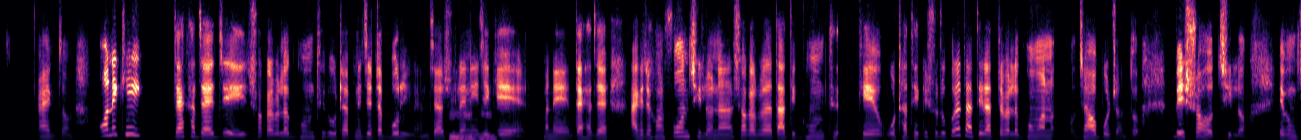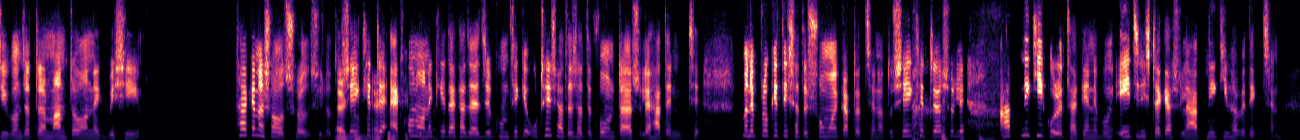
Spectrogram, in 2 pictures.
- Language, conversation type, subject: Bengali, podcast, তোমার ফোন জীবনকে কীভাবে বদলে দিয়েছে বলো তো?
- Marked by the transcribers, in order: "তাড়াতাড়ি" said as "তারাতি"; "তাড়াতাড়ি" said as "তারাতি"; chuckle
